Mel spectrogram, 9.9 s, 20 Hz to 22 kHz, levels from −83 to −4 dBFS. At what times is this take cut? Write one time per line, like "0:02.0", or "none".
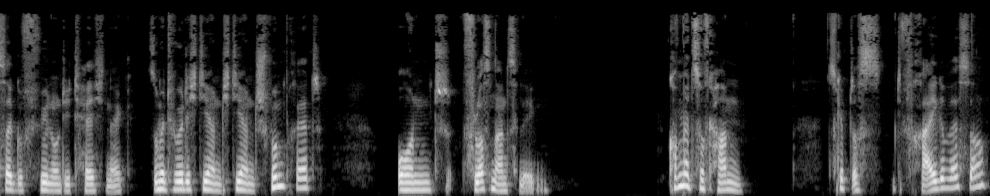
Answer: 0:01.4
0:02.2
0:04.6
0:05.2
0:07.1
0:08.4
0:09.0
